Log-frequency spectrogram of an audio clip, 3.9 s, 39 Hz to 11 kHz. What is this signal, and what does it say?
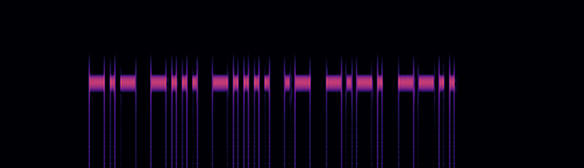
Morse code, heard as a keyed tone, about 34 wpm, 700 Hz. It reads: KB6ACZ
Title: USA Call Signs 35wpm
